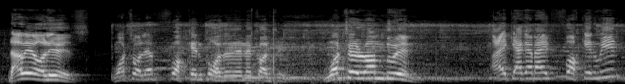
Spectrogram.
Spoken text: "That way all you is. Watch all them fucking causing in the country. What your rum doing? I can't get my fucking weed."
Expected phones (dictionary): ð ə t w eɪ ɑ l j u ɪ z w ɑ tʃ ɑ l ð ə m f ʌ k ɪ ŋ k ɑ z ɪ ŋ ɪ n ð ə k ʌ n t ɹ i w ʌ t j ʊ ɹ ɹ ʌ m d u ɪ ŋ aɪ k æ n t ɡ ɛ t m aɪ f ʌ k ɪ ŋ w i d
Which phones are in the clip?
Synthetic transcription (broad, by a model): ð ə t w eɪ ɑ l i ɪ z w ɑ s ɑ l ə f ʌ k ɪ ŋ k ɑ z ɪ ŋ ɪ n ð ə k ʌ n t ɹ i w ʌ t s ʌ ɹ ɹ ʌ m d u ɪ ŋ aɪ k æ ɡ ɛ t m aɪ f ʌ k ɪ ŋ w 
